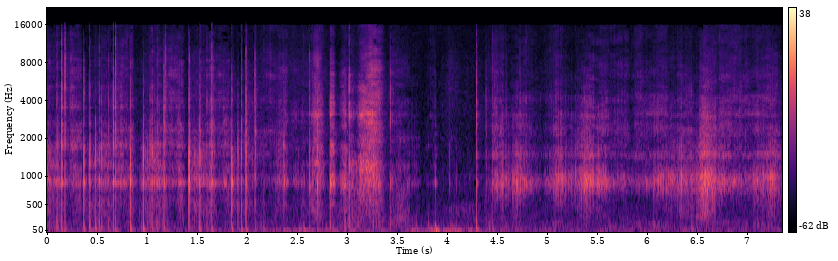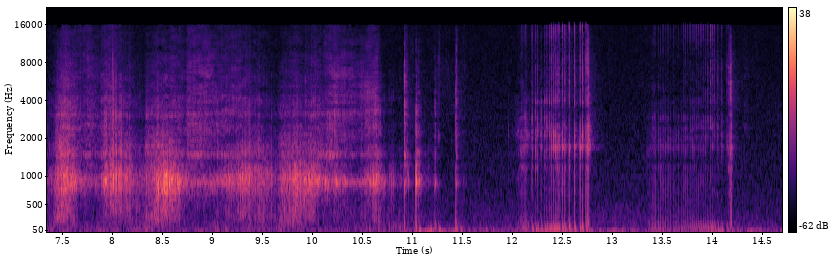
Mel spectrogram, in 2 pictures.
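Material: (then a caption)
Plastic. A medium-size white-translucent plastic nail polish remover bottle with a lilac cap and liquid inside is tapped and scratched with long fingernails. Quick clicky taps come first, then rhythmic scraping strokes that carry a hollow, ringing tone near 940 Hz, before the sound thins out into a few quieter, brighter scratches and taps.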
